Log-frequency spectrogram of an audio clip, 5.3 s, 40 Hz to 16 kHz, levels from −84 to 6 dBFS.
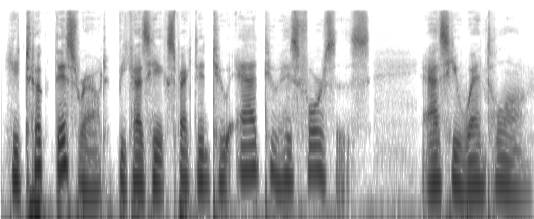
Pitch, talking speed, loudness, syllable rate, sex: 110 Hz, 180 wpm, -22 LUFS, 4.9 syllables/s, male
